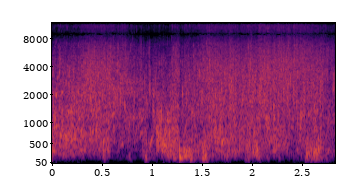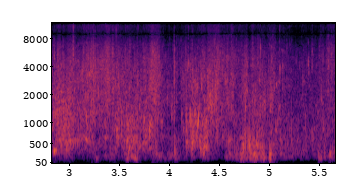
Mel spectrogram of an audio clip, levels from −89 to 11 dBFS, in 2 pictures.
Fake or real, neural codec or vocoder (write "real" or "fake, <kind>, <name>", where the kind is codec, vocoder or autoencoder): real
